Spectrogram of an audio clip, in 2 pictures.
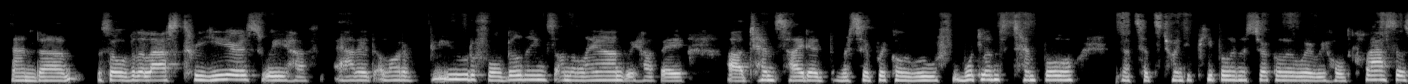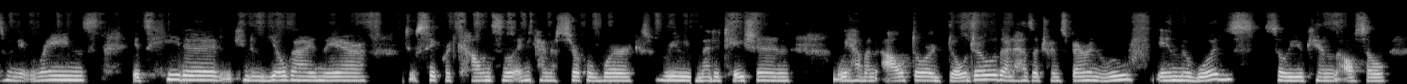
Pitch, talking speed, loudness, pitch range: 190 Hz, 165 wpm, -16 LUFS, 180-205 Hz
